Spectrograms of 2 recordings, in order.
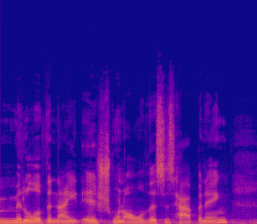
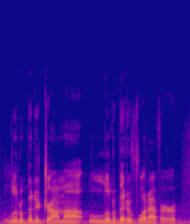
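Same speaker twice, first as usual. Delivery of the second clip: plain reading voice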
